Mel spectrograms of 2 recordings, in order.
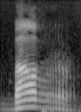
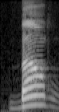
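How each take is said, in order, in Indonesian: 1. Huruf r di akhir digetarkan berkali-kali. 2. Huruf r di akhir hanya digetarkan sebentar. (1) "Itu sudah berapa kali takrirnya, getarannya itu. Sudah menganakkan huruf ro" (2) "Cukup dua kali getaran saja"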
